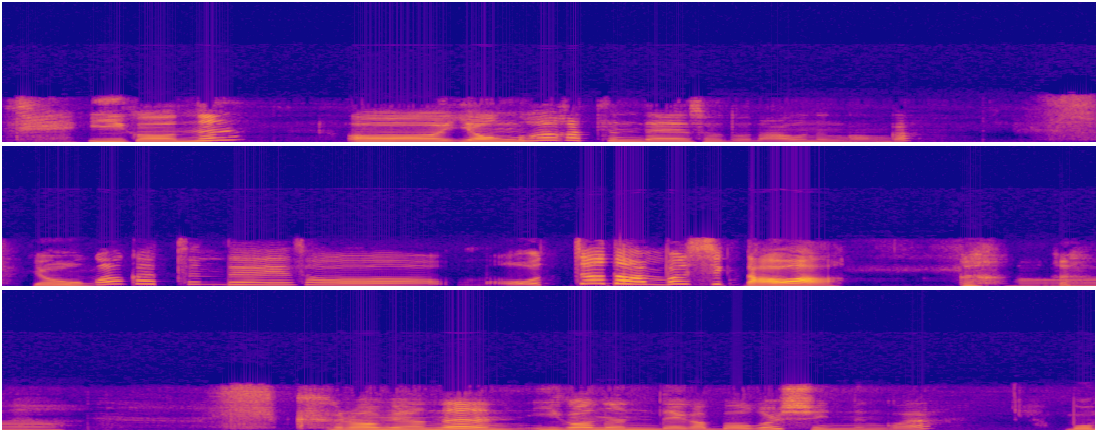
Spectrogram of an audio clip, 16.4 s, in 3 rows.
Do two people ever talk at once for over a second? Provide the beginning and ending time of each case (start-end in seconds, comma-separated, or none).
none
